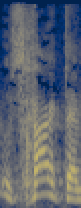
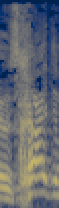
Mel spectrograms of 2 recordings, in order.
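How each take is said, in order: First: The word is said with an s sound. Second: The word is said with a z sound. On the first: You get paid. The speaker calls it wrong. "not uzchartem, and you get paid" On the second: You should remember. The speaker calls it right. "and you should remember"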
